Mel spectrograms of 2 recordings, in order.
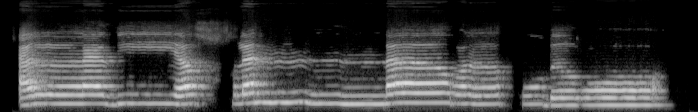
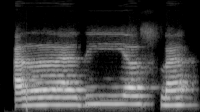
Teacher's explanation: huruf shad sukun itu justru lebih jelas lagi ya, sifat sofirnya, lalu hamesnya, begitu, lalu rokhawahnya, itu harus disempurnakan.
